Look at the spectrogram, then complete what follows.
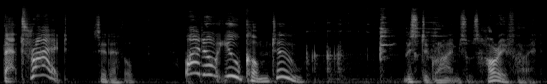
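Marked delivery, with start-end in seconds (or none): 0.0-0.7 high, loud character voice for Ethel; Ethel in the story. Acted. 1.8-3.0 high, loud Ethel voice; Ethel inviting. Acted. Ethel invites Mister Grimes.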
